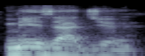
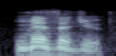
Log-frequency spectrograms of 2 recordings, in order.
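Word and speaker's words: Mesadieu: Spell your last name for me. M E S A D I E U. Ah, I got it. Pronounce it again for me, please. Maju. Meaju. All right, officer.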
